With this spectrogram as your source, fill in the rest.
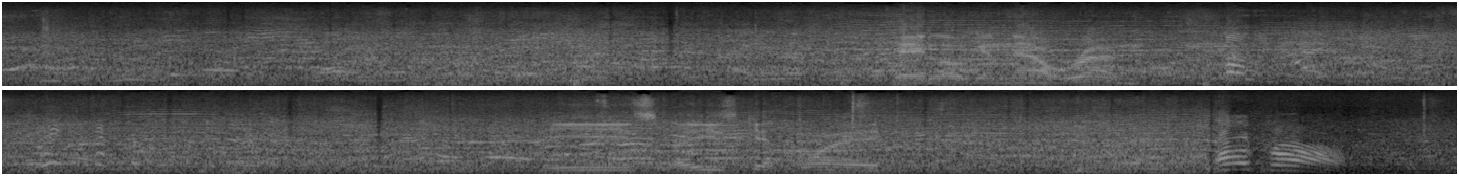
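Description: A crowd of children and adults chatters in a large echoing gym.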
